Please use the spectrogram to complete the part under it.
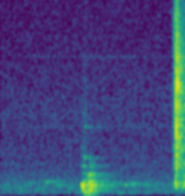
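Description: A heavy wooden chest lid thuds shut.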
